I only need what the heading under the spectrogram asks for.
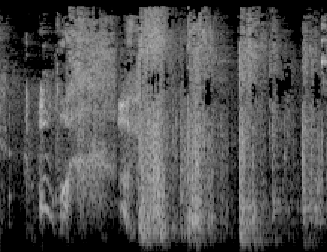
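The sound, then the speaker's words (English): Strained grunts give way to heavy thuds and a splintering slam as a barred door is forced open by two people's shoulders, followed by a few scraping knocks. “Now, Watson, put your shoulder to this door with me.”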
